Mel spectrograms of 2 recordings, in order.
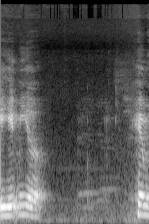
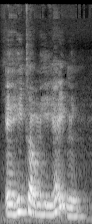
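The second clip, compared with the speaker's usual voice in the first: ordinary talk, nothing marked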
